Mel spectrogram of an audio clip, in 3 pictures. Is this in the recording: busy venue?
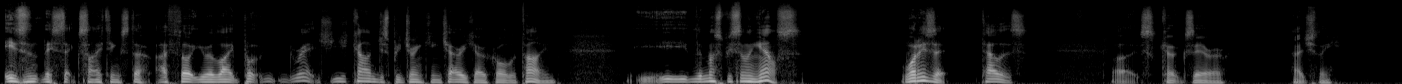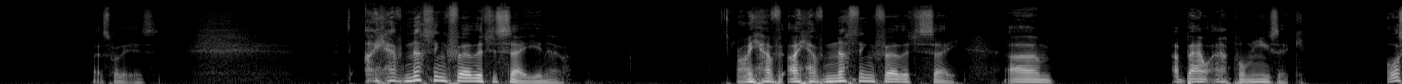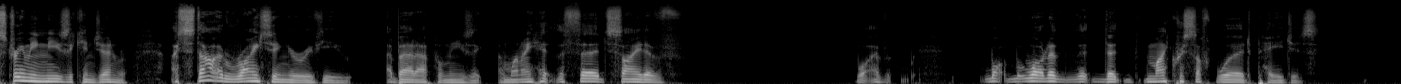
no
